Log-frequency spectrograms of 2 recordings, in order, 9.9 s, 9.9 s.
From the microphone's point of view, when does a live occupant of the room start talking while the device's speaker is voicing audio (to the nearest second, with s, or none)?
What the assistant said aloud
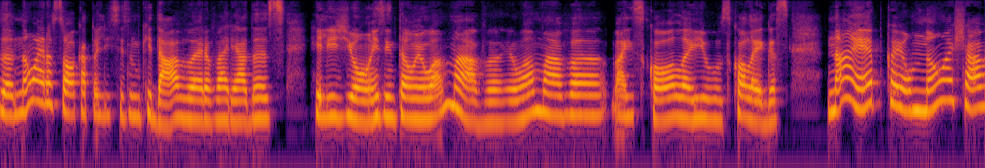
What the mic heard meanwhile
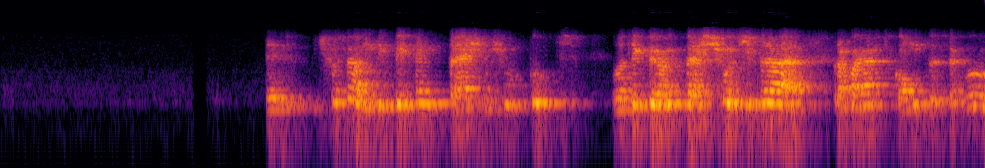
3 s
